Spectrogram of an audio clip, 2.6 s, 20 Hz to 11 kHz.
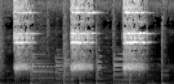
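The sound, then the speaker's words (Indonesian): Drag clicking from a fishing reel with an aluminium handle, 5+1 ball bearings, a brass pinion gear and 8 kg maximum drag: three long bursts of rapid, bright metallic ratcheting, then a shorter fourth burst, with no talk. “Dan ini bunyi drag untuk reel ni.”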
